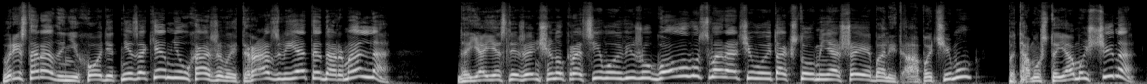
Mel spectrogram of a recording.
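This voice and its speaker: A man's voice: very high-pitched, very animated, a little fast, clean tone, no room sound, clean studio sound, pitched above the performer's own voice, full character voice. A man voicing a talkative, boastful old taxi driver who rambles indignantly. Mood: chatty.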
